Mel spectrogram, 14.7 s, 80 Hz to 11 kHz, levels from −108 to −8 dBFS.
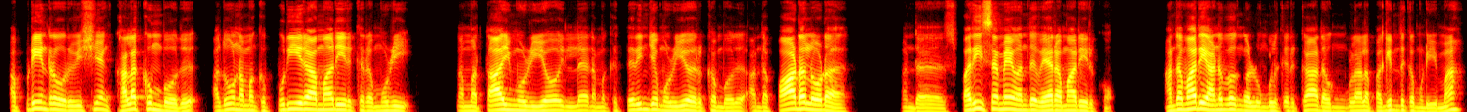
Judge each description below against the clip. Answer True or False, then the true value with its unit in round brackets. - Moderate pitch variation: True (4.2 semitones)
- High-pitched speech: False (135 Hz)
